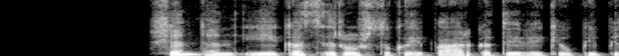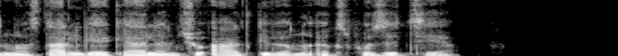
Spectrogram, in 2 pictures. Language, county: Lithuanian, Panevėžys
